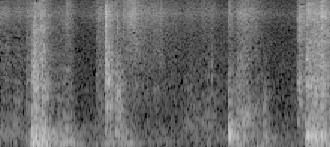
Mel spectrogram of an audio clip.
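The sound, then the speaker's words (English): A door being opened, heard as a few soft knocks and rattling thuds spaced apart, fairly faint. “Actually, I'm just going to open a bloody door.”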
